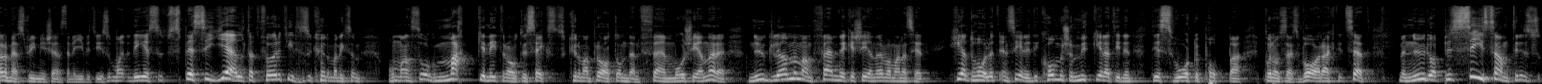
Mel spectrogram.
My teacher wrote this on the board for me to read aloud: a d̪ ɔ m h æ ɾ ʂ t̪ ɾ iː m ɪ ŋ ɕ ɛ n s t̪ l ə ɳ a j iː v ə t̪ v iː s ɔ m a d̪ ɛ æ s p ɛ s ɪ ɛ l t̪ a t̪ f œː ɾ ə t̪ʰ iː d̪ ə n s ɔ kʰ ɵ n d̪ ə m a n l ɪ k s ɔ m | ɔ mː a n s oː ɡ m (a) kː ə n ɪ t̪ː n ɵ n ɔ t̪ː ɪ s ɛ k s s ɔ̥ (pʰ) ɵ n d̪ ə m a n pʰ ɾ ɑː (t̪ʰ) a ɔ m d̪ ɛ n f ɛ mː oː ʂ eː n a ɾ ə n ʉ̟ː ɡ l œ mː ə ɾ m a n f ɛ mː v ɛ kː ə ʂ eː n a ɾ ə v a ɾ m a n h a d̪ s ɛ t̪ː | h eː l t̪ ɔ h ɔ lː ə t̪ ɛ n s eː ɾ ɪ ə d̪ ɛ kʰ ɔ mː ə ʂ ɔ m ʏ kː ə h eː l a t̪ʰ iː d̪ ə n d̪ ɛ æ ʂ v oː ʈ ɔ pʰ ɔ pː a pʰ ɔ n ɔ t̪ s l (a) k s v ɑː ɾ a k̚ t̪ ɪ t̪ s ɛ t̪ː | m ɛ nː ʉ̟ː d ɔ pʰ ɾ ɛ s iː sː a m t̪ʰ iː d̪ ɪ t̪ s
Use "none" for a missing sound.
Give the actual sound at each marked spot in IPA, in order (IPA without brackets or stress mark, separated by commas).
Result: a, kʰ, t̪, a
